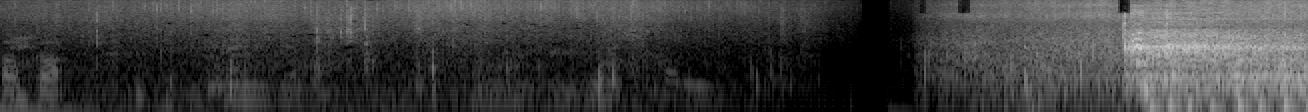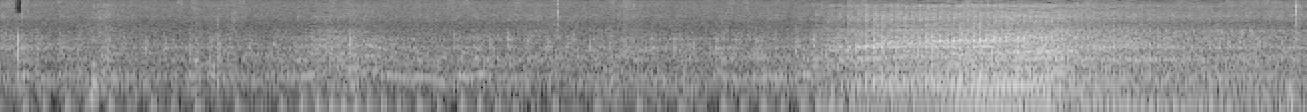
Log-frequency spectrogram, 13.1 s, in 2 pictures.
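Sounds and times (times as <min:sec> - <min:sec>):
motorcycle engine running: 0:05.6 - 0:13.0.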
